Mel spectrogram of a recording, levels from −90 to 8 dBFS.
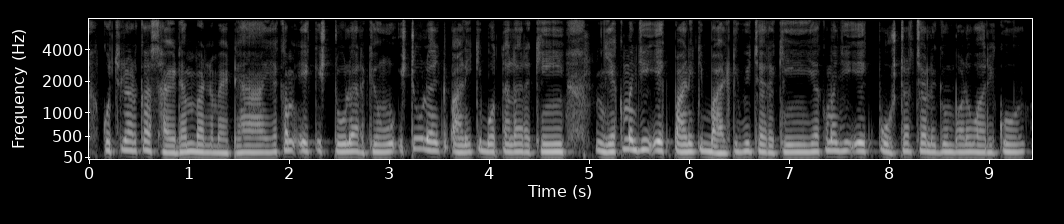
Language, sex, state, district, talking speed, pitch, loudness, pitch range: Hindi, male, Uttarakhand, Uttarkashi, 210 wpm, 165 Hz, -28 LUFS, 160-180 Hz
